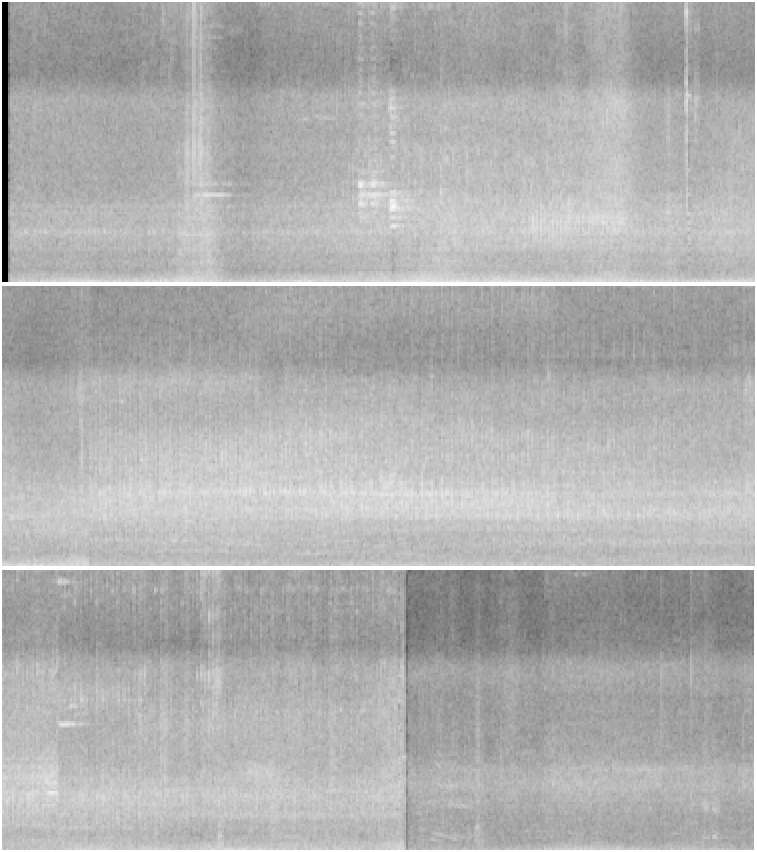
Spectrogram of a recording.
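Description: Busy city street traffic: jeepney and other vehicle engines running close by, with people's voices around. The level drops suddenly near the end.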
